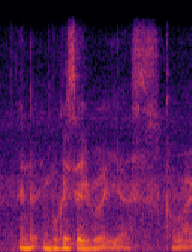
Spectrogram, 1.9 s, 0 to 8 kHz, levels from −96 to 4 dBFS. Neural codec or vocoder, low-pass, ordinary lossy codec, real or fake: none; 7.2 kHz; none; real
